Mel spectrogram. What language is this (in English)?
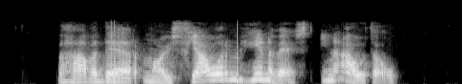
Western Frisian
